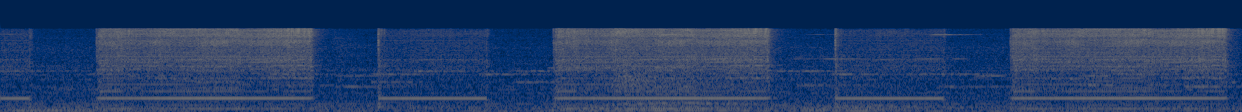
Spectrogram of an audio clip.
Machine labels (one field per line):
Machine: slide rail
